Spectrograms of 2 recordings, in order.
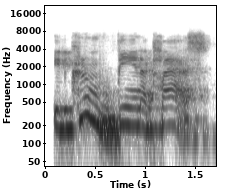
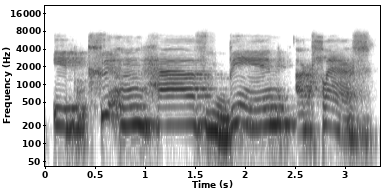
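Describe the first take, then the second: First: It is said fast, with the words run together. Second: Each word is said carefully and fully.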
